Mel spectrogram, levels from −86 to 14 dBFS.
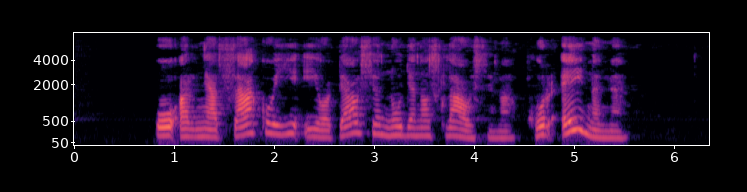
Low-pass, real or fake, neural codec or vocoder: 7.2 kHz; real; none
